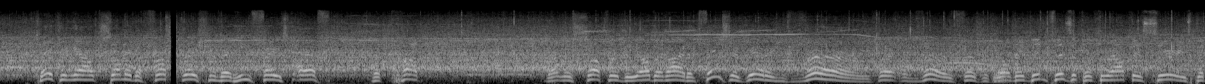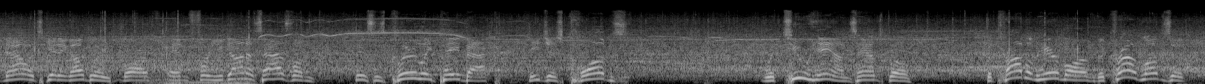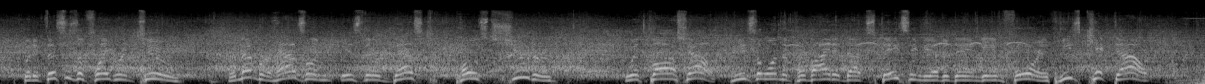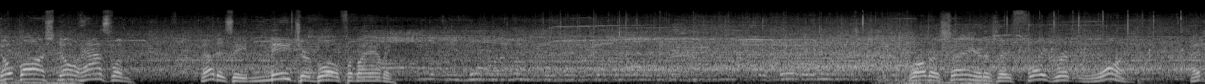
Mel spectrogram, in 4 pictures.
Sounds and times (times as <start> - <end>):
Speech: 0.4 - 4.2, 5.4 - 18.4, 19.7 - 21.2, 21.9 - 29.7, 30.3 - 37.5, 38.2 - 43.0, 43.9 - 48.2.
